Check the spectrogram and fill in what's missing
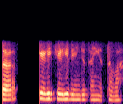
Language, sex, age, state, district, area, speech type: Sindhi, female, 45-60, Uttar Pradesh, Lucknow, urban, conversation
